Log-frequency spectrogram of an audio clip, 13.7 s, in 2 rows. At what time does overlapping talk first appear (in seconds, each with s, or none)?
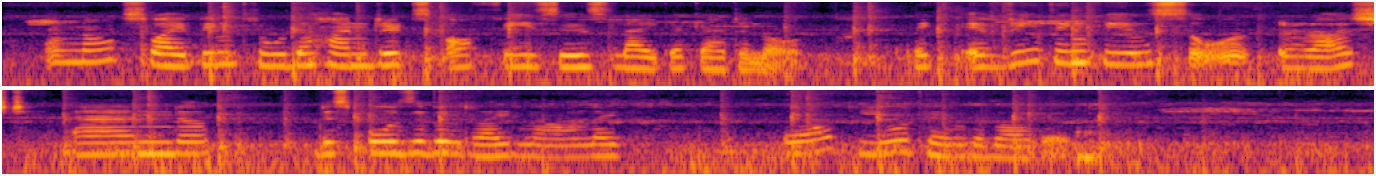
none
